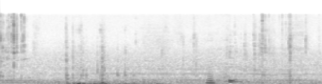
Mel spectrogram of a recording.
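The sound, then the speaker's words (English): Someone drinks close to the microphone, with a few soft gulping swallows spaced through the quiet and faint clicks and rustles in between. No one speaks. “Alright, let's drink.”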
